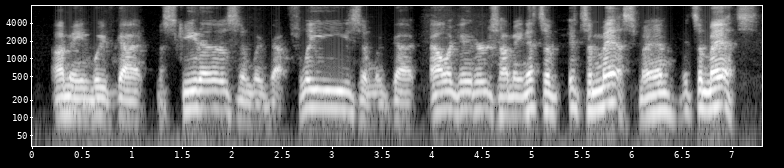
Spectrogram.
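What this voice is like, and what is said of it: Accent people took for Texan. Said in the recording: “people would hear me talking, they'd say, "Oh, you're in Texas?" And they all made fun of the way I talked to them and my accent”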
